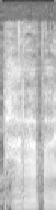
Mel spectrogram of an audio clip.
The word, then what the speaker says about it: 바라바: 그 사람의 이름이 뭐예요네 바라바 있니다네 발음을 잘하셔야 돼요 성경에 비슷한 이름들이 많아서네 바나바 바라바 바나나 막 이름이 막 헷갈립니다 예 오늘 본문 16절에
